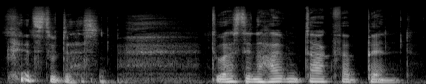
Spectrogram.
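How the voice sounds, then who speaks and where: A brooding, hard-drinking man with a gravelly, husky voice. He talks bluntly and curtly, turning threatening when pushed. A 1980s radio play. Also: medium pitch, slow, darkish tone, heavily acted. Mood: soft.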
